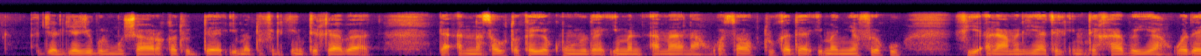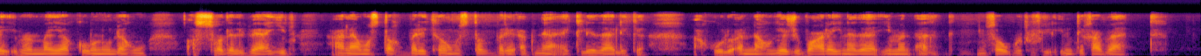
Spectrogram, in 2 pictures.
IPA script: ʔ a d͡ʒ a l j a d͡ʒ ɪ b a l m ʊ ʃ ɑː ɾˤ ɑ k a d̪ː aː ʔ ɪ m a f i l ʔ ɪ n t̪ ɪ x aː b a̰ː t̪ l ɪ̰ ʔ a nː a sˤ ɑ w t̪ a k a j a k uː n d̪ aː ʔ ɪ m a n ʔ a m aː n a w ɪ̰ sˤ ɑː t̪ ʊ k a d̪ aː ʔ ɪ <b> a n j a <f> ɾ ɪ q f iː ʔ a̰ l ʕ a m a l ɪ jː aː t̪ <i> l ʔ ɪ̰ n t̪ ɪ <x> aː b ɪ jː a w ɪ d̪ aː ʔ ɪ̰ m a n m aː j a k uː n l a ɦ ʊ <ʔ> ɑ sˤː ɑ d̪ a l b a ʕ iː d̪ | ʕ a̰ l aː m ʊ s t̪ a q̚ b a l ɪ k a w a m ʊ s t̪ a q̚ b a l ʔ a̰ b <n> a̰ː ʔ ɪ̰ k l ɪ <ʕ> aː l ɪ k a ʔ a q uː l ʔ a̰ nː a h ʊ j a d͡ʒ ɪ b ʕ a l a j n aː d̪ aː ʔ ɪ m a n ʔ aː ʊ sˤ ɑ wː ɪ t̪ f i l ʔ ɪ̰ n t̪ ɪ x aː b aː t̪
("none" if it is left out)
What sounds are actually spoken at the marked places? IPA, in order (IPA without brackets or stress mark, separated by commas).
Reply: m, f, a, x, ʔ, n, ð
